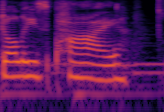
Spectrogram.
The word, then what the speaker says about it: Dolly's Pi: this it's going to be called Dolly's Pi but it would be pronounced Dolly's pie Dolly's pie nice okay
